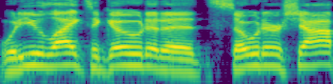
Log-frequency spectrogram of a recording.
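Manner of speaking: put-on American accent. Asked to show an american accent: put-on american accent. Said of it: "You do an American accent. Let's hear it".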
